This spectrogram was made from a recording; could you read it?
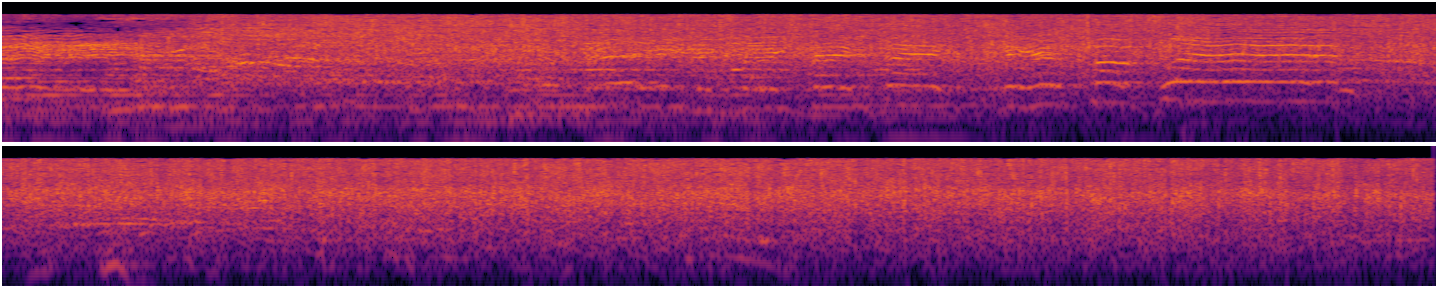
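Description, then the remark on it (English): An audience applauds loudly and steadily for the full length, a dense wash of clapping, with a few voices or cheers rising briefly through it near the middle. “They were nowhere near it, but since they got exactly the same amount of applause from the audience, I suppose I better get them the same amount of marks, minus two.”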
